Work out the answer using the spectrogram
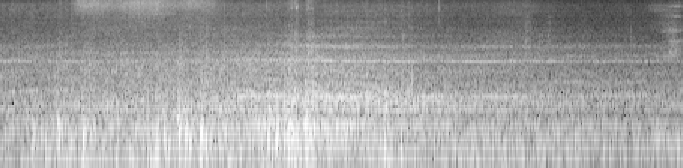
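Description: S-Bahn electric multiple-unit train running past along the platform and pulling away, wheels clicking over rail joints. The sound swells to its loudest about four seconds in, then fades as the train moves off.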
